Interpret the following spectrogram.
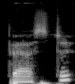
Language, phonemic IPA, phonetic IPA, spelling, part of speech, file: Danish, /bœrstə/, [b̥œ̞ɐ̯sd̥ə], børste, noun / verb, Da-børste.ogg
- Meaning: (noun) 1. bristle (a stiff or coarse hair) 2. a brush 3. rough (a crude person); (verb) to brush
